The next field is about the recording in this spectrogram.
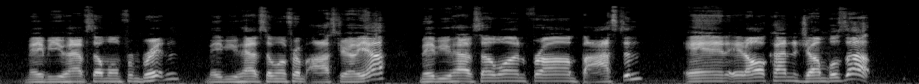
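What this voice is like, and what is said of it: Poor put-on Australian accent. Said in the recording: “you sound like you can't do a proper Australian accent.”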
